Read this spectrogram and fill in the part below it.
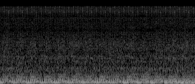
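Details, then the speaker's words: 1994-1999 Nissan Maxima idling low with irregular, choppy pulse and dips, running funny from a misfire before checking the six ignition coil packs; a failing coil pack was later found. "Okay guys, what we're doing, you can hear it running a little funny. Hope you can hear it anyway. So what we're doing is checking the coil pack."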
